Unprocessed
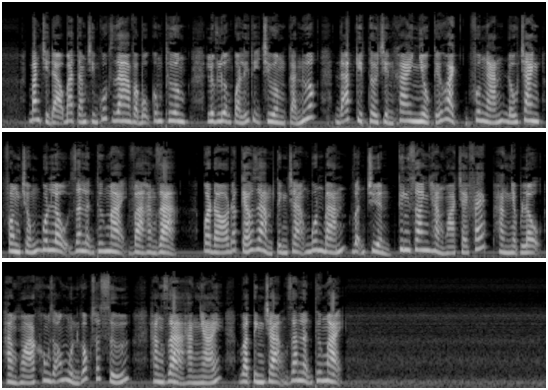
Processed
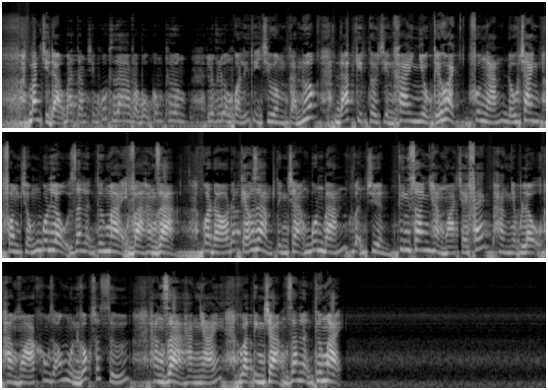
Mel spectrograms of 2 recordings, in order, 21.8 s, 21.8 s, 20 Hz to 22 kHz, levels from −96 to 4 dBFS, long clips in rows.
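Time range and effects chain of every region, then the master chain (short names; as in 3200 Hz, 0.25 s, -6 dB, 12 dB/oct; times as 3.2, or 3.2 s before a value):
0.75–3.09 running mean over 32 samples + spectral compressor 2:1
whole clip: ten-band EQ 125 Hz +3 dB, 250 Hz -10 dB, 500 Hz -4 dB, 1000 Hz +10 dB, 2000 Hz -12 dB, 4000 Hz +3 dB; backwards sustainer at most 53 dB/s; gain -5 dB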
